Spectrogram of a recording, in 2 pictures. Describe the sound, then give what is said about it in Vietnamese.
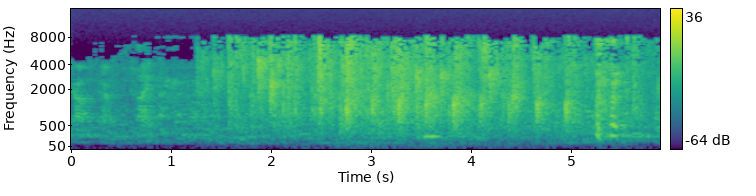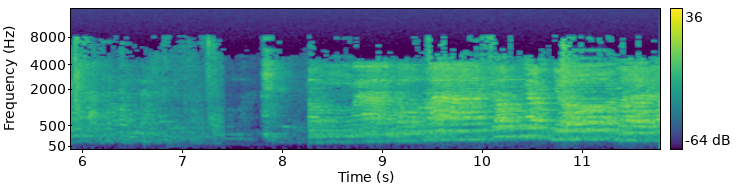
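An audience at a gathering with monks and nuns claps hands in a quick, steady run of claps lasting several seconds, then a voice speaks alone. “Phải cho tay hát thì vỗ tay rồi. Mình vỗ tay trước vậy.”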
